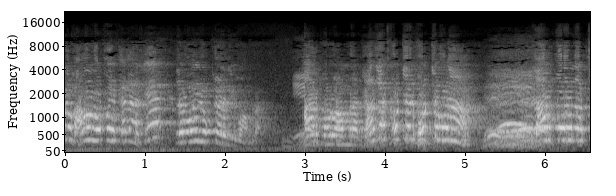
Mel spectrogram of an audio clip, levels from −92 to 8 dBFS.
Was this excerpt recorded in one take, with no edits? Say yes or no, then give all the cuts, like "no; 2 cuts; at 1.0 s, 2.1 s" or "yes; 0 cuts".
no; 1 cut; at 3.0 s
